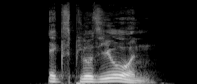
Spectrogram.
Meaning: explosion
- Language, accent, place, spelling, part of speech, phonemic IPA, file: German, Germany, Berlin, Explosion, noun, /ɛks.ploˈzjoːn/, De-Explosion.ogg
